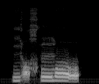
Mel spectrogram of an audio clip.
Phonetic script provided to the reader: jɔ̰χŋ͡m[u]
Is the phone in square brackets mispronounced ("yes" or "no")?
yes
